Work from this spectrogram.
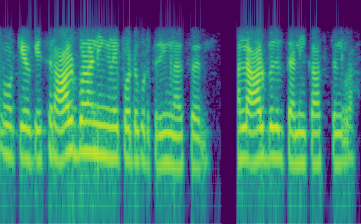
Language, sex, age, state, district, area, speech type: Tamil, female, 18-30, Tamil Nadu, Mayiladuthurai, rural, conversation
